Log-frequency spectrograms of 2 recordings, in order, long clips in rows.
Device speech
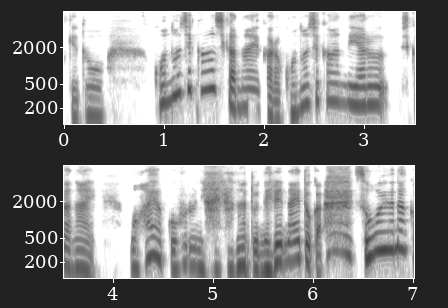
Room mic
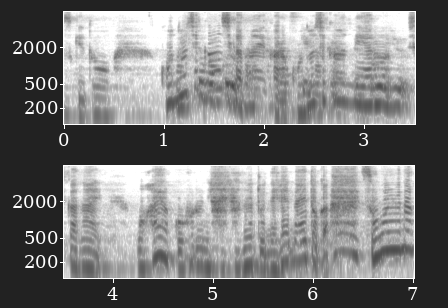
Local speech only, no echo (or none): まあ、人が来るから片付けなきゃって、そういう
